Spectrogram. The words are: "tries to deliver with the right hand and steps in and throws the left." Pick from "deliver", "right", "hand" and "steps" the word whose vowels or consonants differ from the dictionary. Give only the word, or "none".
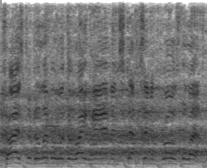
none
